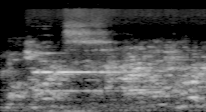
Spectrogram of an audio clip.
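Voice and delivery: high excited call-out. Real, not acted. Host calls card flip.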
